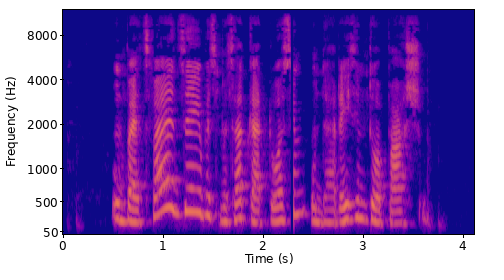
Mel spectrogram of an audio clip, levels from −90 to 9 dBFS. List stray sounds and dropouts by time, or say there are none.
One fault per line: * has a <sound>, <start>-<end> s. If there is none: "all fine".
* has a dropout, 2.3-2.3 s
